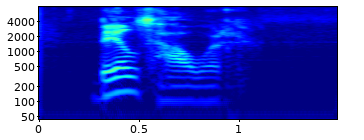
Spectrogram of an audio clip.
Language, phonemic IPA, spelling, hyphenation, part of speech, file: Dutch, /ˈbeːltˌɦɑu̯.ər/, beeldhouwer, beeld‧hou‧wer, noun, Nl-beeldhouwer.ogg
- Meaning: sculptor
